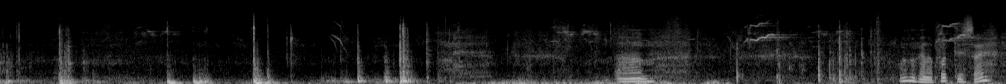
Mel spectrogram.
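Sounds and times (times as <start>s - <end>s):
hard objects knocking and clunking: 1.6s - 4.4s.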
